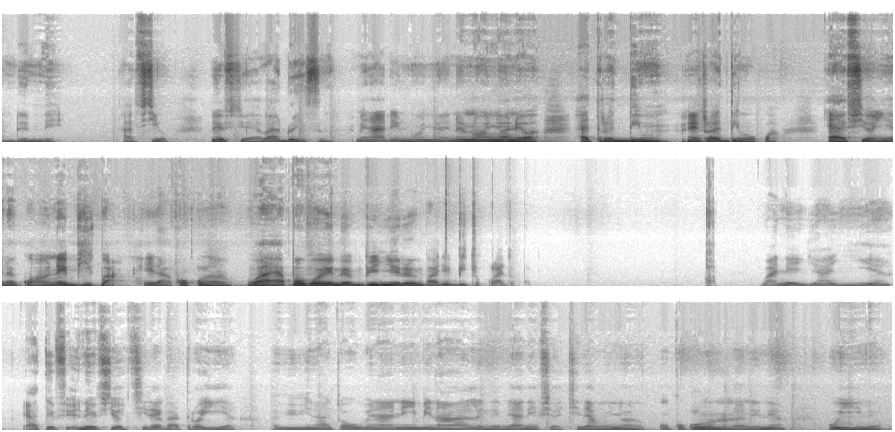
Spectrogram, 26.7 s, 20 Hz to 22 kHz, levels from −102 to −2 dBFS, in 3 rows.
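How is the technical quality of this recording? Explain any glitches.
The recording has two automatic gain faults, one in each direction, so the level drifts noticeably over its length.

From 4.48 to 13.15 s there is automatic gain falling. The gain control judged the input too loud, just after the talker moved at about 4.5 s, and pulled its gain down by about 12 dB over nearly nine seconds. The voice starts loud and then sinks steadily, with the room noise behind it dropping in step, which shows the change is in the gain stage.

From 16.48 to 26.67 s there is automatic gain rising. After the talker moved away at about 13.5 s, the input fell by about 16 dB, and the gain control slowly raised its gain by about 11 dB to compensate. The voice and the room noise swell together over roughly ten seconds, and the voice still ends somewhat quieter than before the talker moved.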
